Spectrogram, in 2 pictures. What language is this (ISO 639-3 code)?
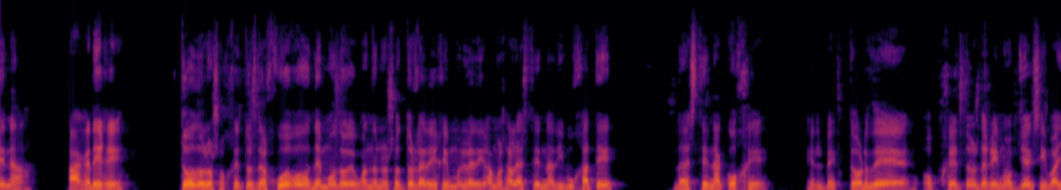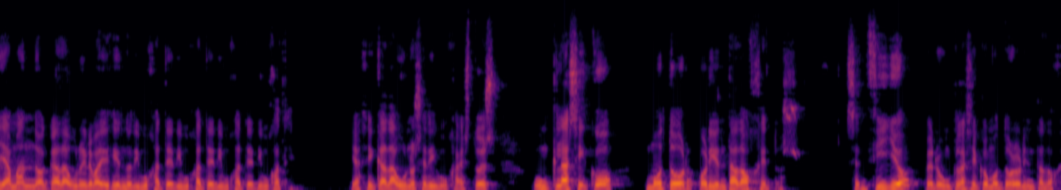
spa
